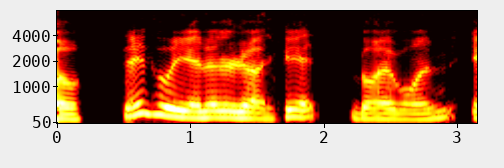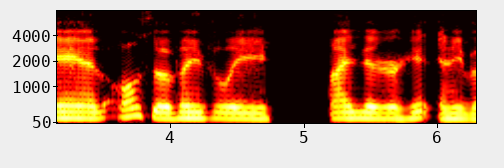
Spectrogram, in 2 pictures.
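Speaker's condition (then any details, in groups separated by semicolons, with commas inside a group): Muscular dystrophy; tracheostomy for breathing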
